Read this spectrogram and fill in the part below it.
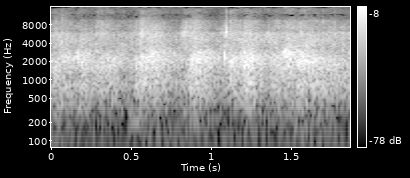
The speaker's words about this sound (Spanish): Dale un fuerte aplauso.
